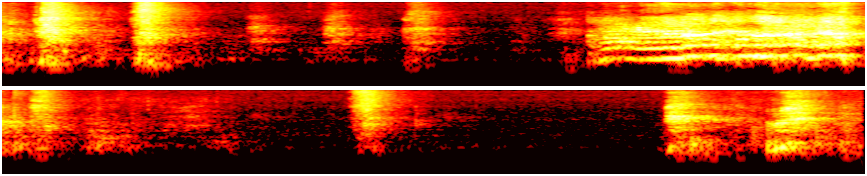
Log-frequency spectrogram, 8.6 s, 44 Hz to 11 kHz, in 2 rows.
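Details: Morning play among three pet dogs: Einstein, an 11-year-old Mini Schnauzer; Suzi, a 9-year-old Basset; and Emma, a 2-year-old Yorkie. Scattered snorts and short huffs lead into a sustained, rolling growl lasting about a second and a half, then further isolated huffs.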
